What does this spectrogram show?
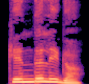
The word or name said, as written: ಗೊಂದಲಿಗ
